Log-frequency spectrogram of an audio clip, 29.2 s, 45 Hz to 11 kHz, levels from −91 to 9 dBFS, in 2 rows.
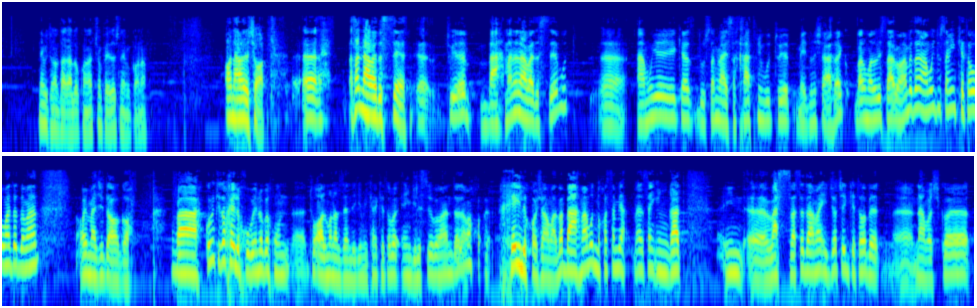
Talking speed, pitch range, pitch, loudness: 170 wpm, 130-175 Hz, 155 Hz, -34 LUFS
